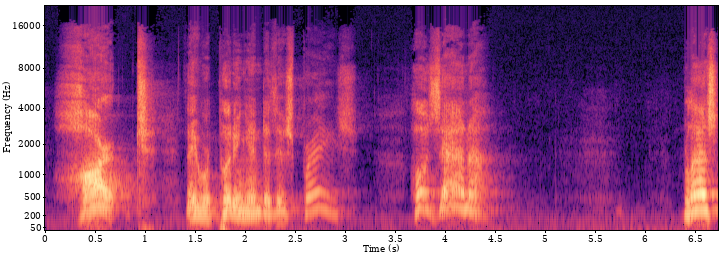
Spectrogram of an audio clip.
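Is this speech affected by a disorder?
Yes: hoarseness after vocal cord surgery; post-operative check on Monday good.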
